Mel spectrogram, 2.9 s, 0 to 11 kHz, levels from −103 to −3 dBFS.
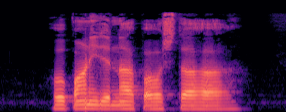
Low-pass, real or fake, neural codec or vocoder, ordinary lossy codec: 7.2 kHz; real; none; MP3, 64 kbps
